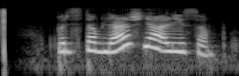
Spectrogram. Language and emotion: Russian, positive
